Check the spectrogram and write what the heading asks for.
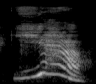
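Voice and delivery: high loud yeah; boys yelling. A narrator's reading. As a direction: shout it like eager boys. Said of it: "yelled all the boys".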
